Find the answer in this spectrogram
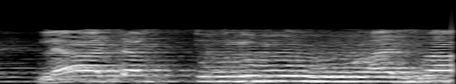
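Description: A man's voice chanting in a melodic recitation style, with long held notes, a brief pause just after the start and another about a second in.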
